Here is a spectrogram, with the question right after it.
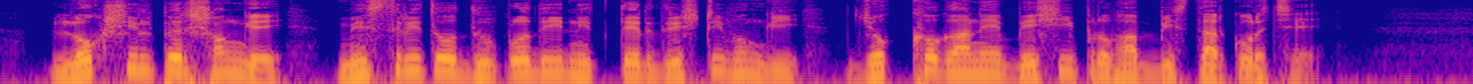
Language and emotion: Bengali, neutral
